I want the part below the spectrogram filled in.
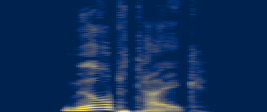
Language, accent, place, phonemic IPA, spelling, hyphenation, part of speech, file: German, Germany, Berlin, /ˈmʏʁpˌtaɪk/, Mürbteig, Mürb‧teig, noun, De-Mürbteig.ogg
- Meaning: alternative form of Mürbeteig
